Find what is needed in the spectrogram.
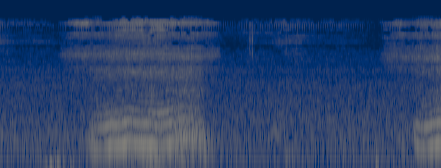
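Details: Sleeping puppy snoring: a soft, whistling snore rising in pitch, then quiet breathing before the next one starts.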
